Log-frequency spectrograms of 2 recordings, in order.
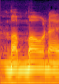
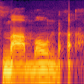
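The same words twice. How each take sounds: First: The A and O vowels are narrow. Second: The A and O vowels are wide open. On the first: The speaker calls it wrong. "Instead of" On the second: The speaker calls it right.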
